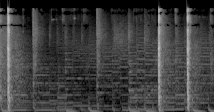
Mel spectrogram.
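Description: Four handgun shots over background music: two in quick succession right at the start, then two more about half a second apart near the end.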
